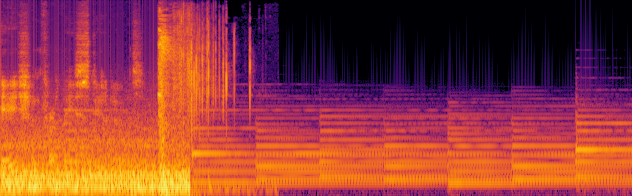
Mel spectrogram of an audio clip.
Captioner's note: camera snapping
